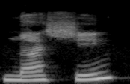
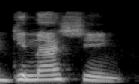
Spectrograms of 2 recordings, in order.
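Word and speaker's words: gnashing: That we say stop nashing your teeth. We don't say ginashing. Ginashing is not true.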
